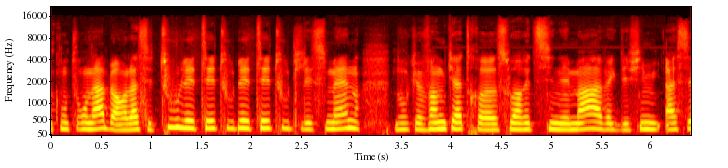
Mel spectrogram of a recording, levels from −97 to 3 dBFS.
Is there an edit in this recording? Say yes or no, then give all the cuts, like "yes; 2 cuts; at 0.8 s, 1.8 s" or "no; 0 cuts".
yes; 1 cut; at 1.9 s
